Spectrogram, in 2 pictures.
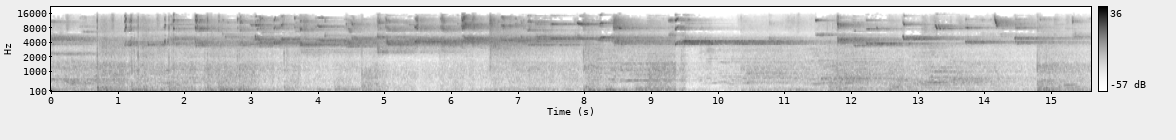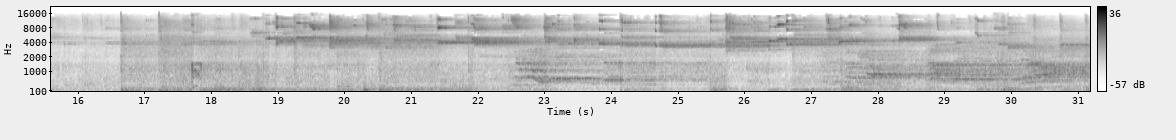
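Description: Basketball game in a large gym: the ball bouncing on the wooden court, with players' voices calling out, echoing in the hall.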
